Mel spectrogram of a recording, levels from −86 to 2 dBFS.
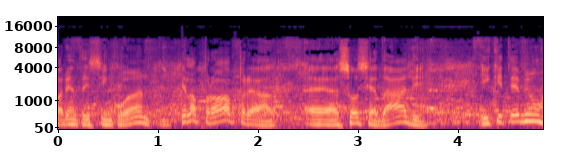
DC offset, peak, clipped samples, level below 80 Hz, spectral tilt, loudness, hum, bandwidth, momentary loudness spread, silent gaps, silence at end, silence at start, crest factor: under 0.1%; -4 dBFS; under 0.1%; -50 dBFS; -5 dB/octave; -16 LUFS; none; 11.5 kHz; 6 LU; none; 0 s; 0 s; 12 dB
